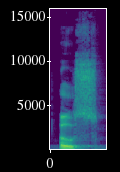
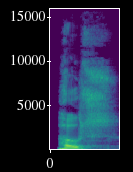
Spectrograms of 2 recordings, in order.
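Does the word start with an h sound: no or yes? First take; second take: no; yes. First: The word begins directly with the vowel. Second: The word begins with an h sound. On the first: "in my pronunciation, it's silent" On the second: "in Erasmian you definitely pronounce the rough breather as an H"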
